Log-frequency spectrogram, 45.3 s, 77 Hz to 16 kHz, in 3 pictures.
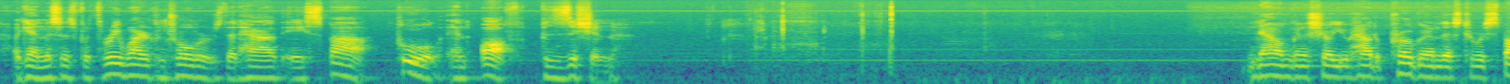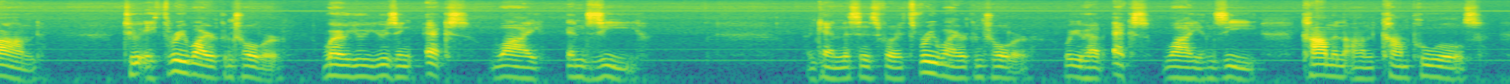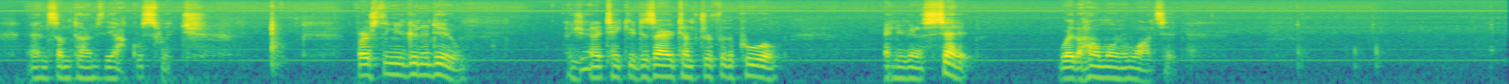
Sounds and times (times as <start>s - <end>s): Speech: 0.2s - 6.4s, 12.5s - 15.6s, 16.4s - 21.6s, 23.2s - 32.4s, 33.8s - 35.0s, 35.9s - 38.1s, 39.1s - 40.0s, 40.8s - 42.2s.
